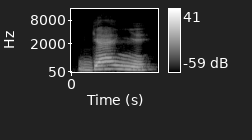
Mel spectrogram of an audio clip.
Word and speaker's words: gagner: JN is pronounced Gn. Gagner.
